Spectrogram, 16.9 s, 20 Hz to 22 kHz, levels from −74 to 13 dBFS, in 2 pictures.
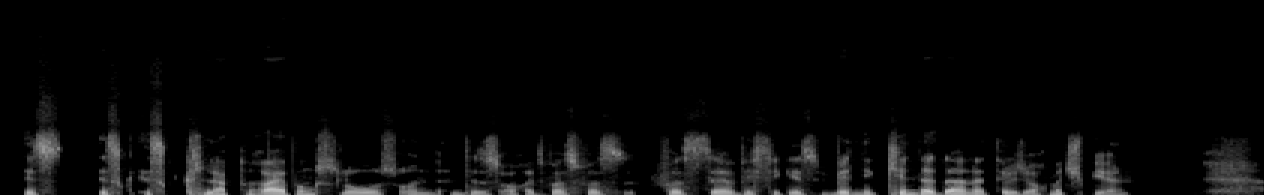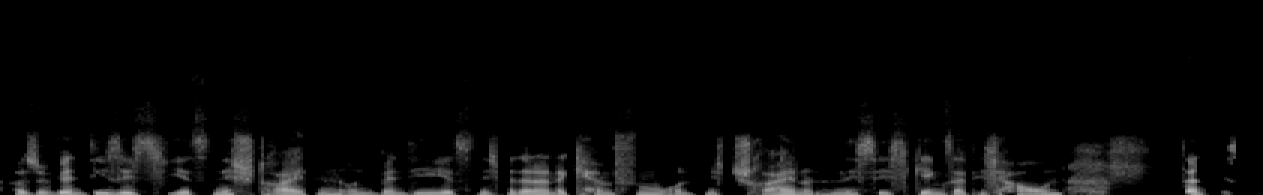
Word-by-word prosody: es - - +2 0.2
es - - 0
k - - -21
es - - -3
klappt - - +1
reibungslos 170 +7 +5
und 130 +2 -8
das 135 0 -6
ist 135 - -6
auch 135 -2 -8
etwas, 135 -1 -2
was 135 +2 -2 0.2
was 140 -4 +1
sehr 135 -2 +4
wichtig 140 +2 -6
ist, 165 - -1
wenn 140 -1 +5
die 140 -2 -1
Kinder 180 +3 +7
da 135 -1 +9
natürlich 130 0 0
auch - - -4
mitspielen. - - -5 0.9
Also, 135 -1 -2
wenn 130 -1 +3
die 145 +3 0
sich 165 -1 -1
jetzt 140 +1 -4
nicht 160 +2 -1
streiten 150 - -2
und 135 -7 -8
wenn 130 -1 -3
die 135 0 -3
jetzt 130 +1 -2
nicht 135 0 -8
miteinander 135 -1 +2
kämpfen 135 +5 -6
und 135 -2 -9
nicht 130 0 -11
schreien 145 +1 0
und 140 -2 -10
nicht 140 -1 -5
sich 75 - -7
gegenseitig 135 +1 -4
hauen, 195 0 -2 0.8
dann - - +6
ist - - -14
135 Hz, 165 wpm, -23 LUFS, 130-150 Hz, 0.9 s, da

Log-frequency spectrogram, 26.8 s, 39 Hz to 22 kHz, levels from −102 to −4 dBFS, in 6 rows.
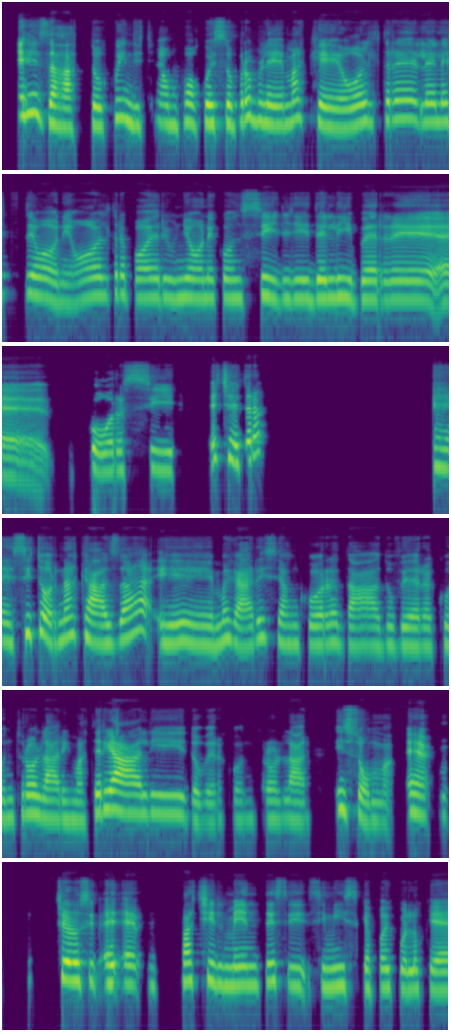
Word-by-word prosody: Esatto, 215 -10 +4
quindi 245 -6 -2
c'è 240 -2 -13
un 220 -1 -3
po' 230 +1 0
questo 230 -1 +4
problema 245 0 +1
che, 215 -8 +1
oltre 245 +6 +1
le 240 0 +1
lezioni, 235 -7 -2
oltre 220 +5 -3
poi 210 -1 -2
riunione, 205 0 -3
consigli, 205 0 -3
delibere, 195 -6 0
ehm, - - -25 0.4
corsi, 200 0 -2 0.3
eccetera 300 +5 +2 1.7
ehm, 220 -3 -2
si 280 +7 -1
torna 245 -4 +2
a 270 - -3
casa 230 +6 +2
e 195 -1 -2
magari 205 +1 -1
si 235 -2 -9
ha 200 - -1
ancora 190 +1 -3
da 180 -1 -3
dover 180 -1 -5
controllare 180 -1 -1
i 165 - -9
materiali, 210 +2 +4
dover 160 -1 -8
controllare 170 -1 -7 0.2
insomma, 160 -11 -3
ehm, 215 -1 +3
u 195 - -14
uhm, - - -25 0.5
ce 265 - +8
lo 245 0 +9
si 245 0 -6
e 225 +1 +4
e, 220 0 +1
mhmm, 210 - -13 0.2
facilmente 225 -2 +1
si 215 -5 -6
si 205 - -10
mischia 200 0 -3
poi 195 +1 -3
quello 185 -1 -2
che 185 - -2
210 Hz, 120 wpm, -25 LUFS, 190-230 Hz, 1.7 s, lo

